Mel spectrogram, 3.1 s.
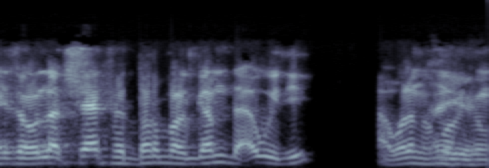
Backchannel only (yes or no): yes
